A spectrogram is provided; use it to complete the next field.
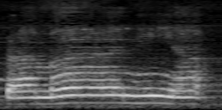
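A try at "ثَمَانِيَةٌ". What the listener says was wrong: Huruf H alirkan. Ya, huruf H-nya ya, huruf H. Harus ditunaikan juga ya H-nya.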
